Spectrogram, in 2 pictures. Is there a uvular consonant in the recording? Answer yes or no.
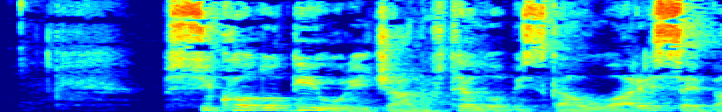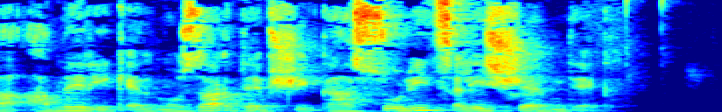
no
